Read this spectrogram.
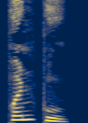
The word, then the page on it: ಪೆಣ್ಪು: peṇpu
